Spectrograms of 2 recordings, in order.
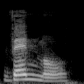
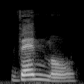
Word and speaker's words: Venmo: Venmo. – There we go. Hold on one more time. – Venmo.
